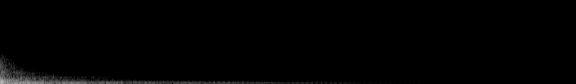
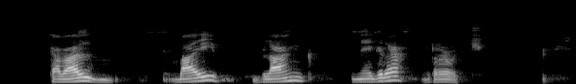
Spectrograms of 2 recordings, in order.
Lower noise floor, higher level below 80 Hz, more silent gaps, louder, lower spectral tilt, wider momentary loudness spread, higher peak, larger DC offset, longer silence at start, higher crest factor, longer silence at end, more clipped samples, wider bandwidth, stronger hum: about the same, under -90 dBFS vs -87 dBFS; first, -44 dBFS vs -68 dBFS; neither; second, -40 LUFS vs -23 LUFS; first, -12.5 dB/octave vs -10.5 dB/octave; first, 24 LU vs 17 LU; second, -14 dBFS vs -4 dBFS; neither; second, 0 s vs 0.5 s; first, 28 dB vs 20 dB; first, 3.85 s vs 0.3 s; neither; second, 1.7 kHz vs 5.8 kHz; neither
